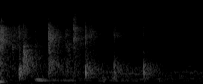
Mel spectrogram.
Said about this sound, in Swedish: En stor applåd!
